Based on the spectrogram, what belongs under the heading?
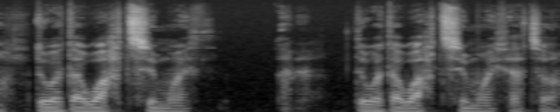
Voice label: "wats", Welsh

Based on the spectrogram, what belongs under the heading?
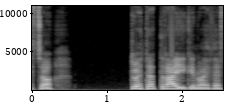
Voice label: "draig", Welsh

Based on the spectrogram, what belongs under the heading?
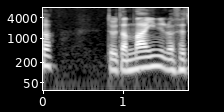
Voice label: "nain", Welsh

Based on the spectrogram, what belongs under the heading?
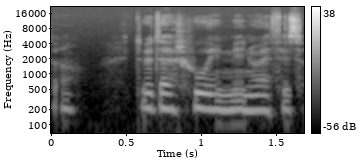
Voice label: "rhwym", Welsh

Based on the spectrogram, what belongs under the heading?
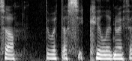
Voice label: "sicl", Welsh

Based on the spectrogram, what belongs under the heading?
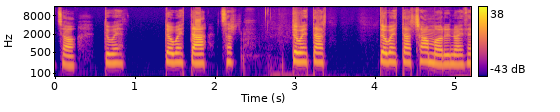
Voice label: "tramor", Welsh

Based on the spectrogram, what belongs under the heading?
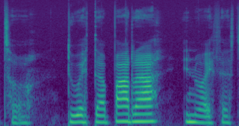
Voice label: "bara", Welsh

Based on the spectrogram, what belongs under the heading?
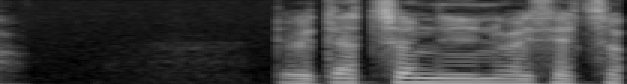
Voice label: "tynnu", Welsh

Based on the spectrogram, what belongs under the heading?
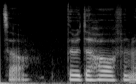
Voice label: "hoff", Welsh

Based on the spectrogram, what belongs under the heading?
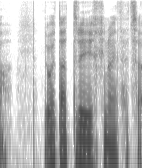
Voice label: "drych", Welsh

